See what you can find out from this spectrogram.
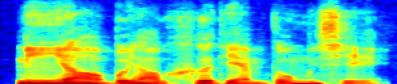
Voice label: Mandarin Conversation

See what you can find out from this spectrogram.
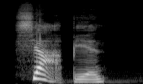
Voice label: "xia4 bian", Chinese

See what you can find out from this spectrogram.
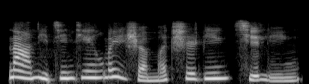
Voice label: Mandarin Conversation

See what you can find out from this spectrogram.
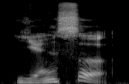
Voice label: "yan2se4", chinois; Cours de Chinois

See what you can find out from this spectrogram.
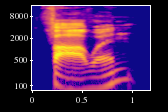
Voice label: "fa3wen2", chinois; Cours-de-Chinois

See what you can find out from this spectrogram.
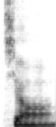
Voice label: "qia1", chinois; Cours de Chinois

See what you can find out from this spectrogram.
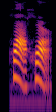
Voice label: "jin", Chinese

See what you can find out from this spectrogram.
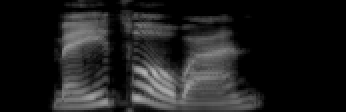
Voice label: interrogative, Chinese

